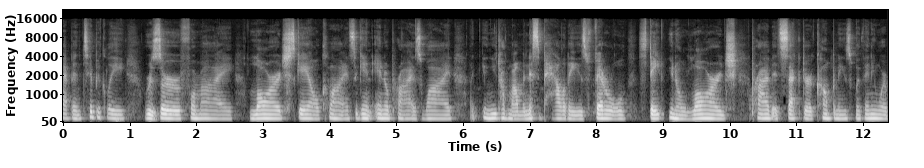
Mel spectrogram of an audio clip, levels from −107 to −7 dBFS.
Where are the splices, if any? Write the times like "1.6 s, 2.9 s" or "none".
9.0 s, 10.3 s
